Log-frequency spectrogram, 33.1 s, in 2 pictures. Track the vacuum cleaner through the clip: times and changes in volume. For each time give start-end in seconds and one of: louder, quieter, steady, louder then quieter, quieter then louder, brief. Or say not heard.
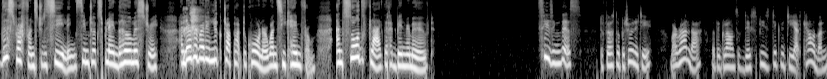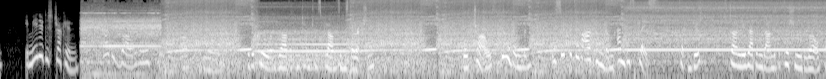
18.1-33.0 steady.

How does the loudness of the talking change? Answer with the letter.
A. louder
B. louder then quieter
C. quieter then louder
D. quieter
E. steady
C.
